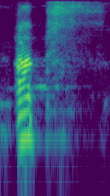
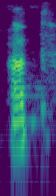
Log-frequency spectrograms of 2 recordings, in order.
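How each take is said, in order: First: The final t ends with a hissing s-like release. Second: The final t ends with a light, clean puff. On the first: The speaker calls it wrong. "tidak boleh sampai ats, ats. Itu terlalu berlebihan" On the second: The speaker calls it right. "Ta, at, at, at"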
